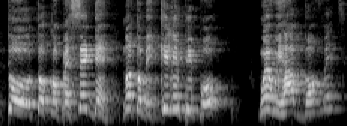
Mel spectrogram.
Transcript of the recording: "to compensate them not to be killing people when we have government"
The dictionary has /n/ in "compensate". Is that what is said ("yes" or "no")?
no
